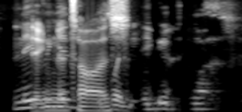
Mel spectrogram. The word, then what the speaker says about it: Dignitas: Dignitas.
